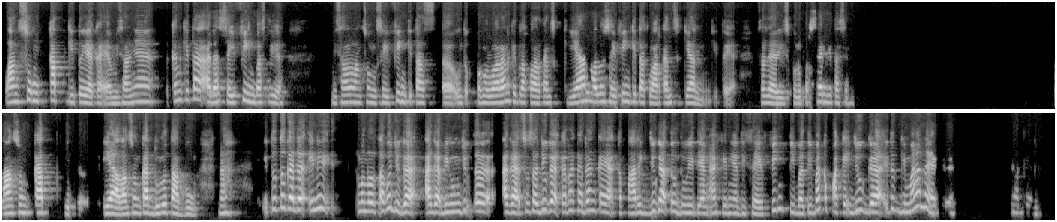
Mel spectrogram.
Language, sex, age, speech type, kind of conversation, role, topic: Indonesian, female, 25-29, conversation, unstructured, none, Apa hal yang paling menantang dalam mengatur keuangan pribadi?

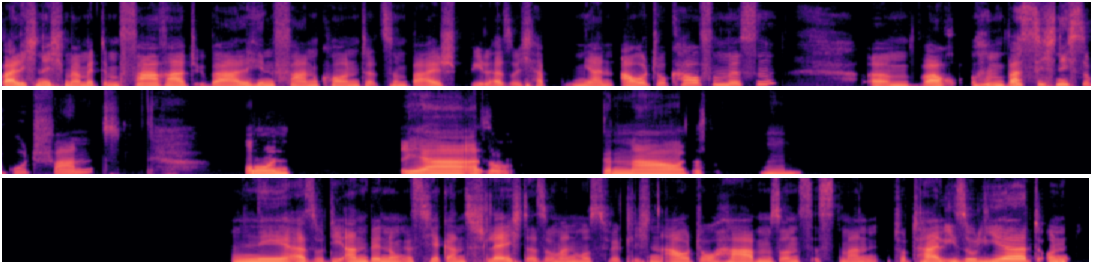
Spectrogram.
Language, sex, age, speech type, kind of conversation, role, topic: German, female, 35-39, conversation, unstructured, none, Was bevorzugst du: Stadtleben oder Landleben?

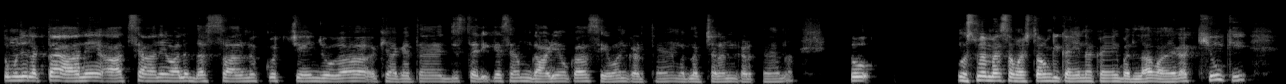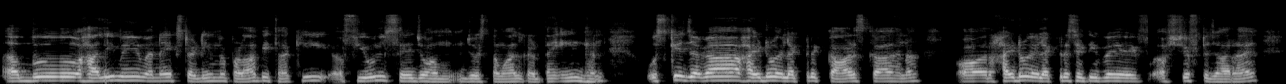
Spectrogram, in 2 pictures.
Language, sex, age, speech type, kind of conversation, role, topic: Hindi, male, 20-24, conversation, unstructured, none, कौन-सी नई तकनीक ने आपको सबसे ज़्यादा चौंकाया है?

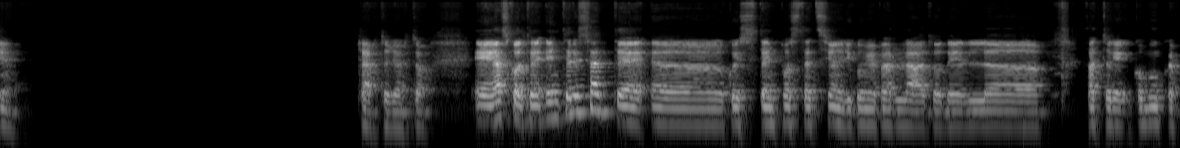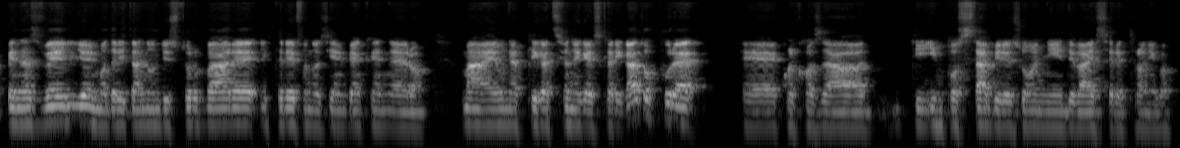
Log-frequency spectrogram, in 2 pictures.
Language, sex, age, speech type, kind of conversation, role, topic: Italian, male, 30-34, conversation, podcast, host, Come gestisci l’uso dello schermo e del telefono appena ti svegli?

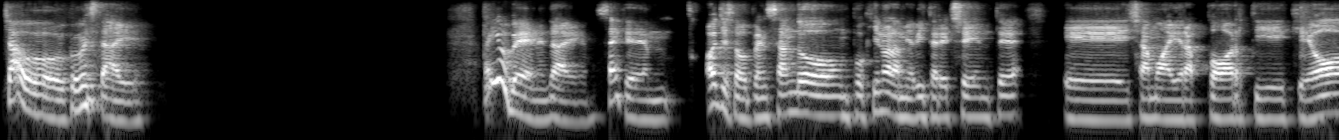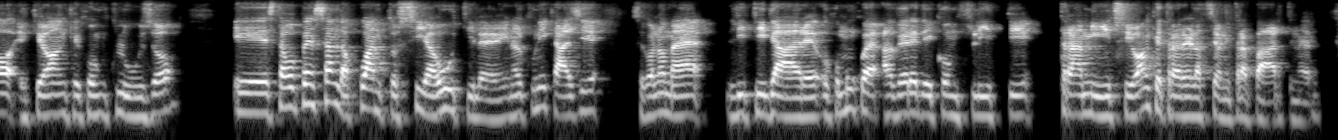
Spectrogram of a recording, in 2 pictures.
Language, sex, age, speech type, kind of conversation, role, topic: Italian, male, 25-29, conversation, unstructured, none, Perché a volte i conflitti possono far crescere le relazioni?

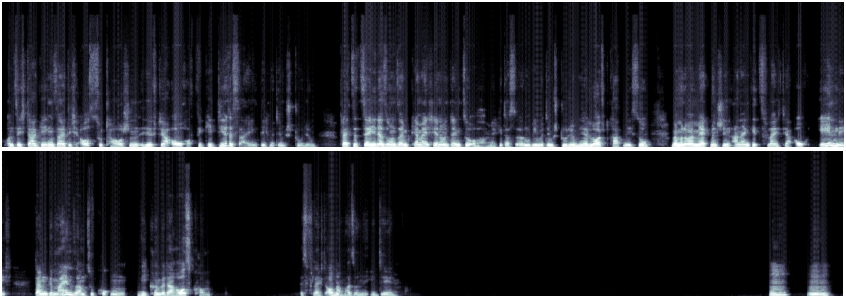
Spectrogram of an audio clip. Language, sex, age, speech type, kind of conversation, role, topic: German, female, 45-49, conversation, advice, advisor, Wie soll ich damit umgehen, wenn ich das Gefühl habe, Motivation und Sinn im Leben verloren zu haben?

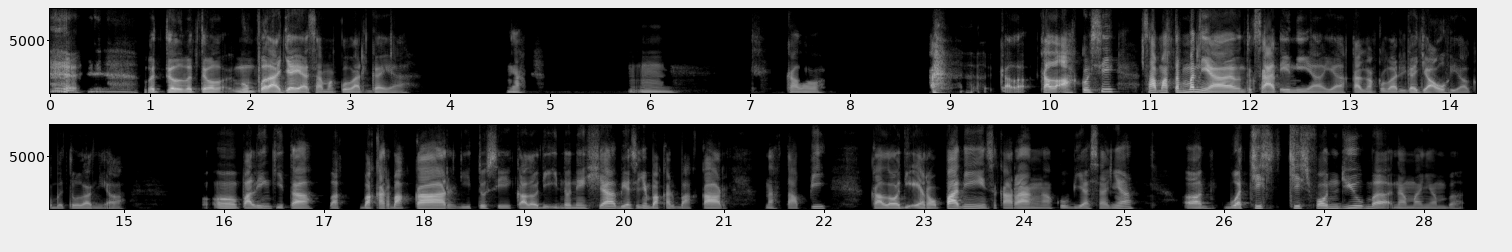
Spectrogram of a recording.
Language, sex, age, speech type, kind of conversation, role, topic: Indonesian, male, 20-24, conversation, unstructured, none, Masakan apa yang paling cocok disajikan untuk merayakan tahun baru?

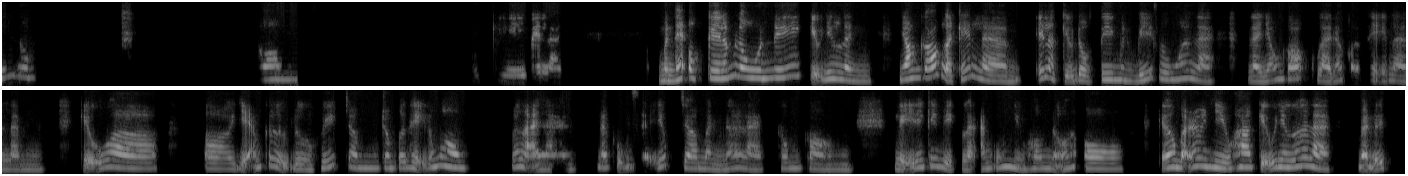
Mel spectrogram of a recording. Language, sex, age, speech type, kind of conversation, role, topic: Vietnamese, female, 25-29, conversation, advice, user, Làm sao để bớt cảm giác tội lỗi sau khi lỡ ăn quá nhiều một lần?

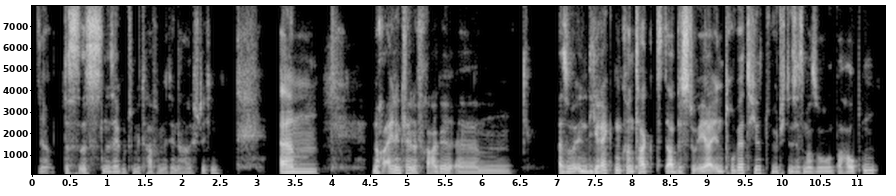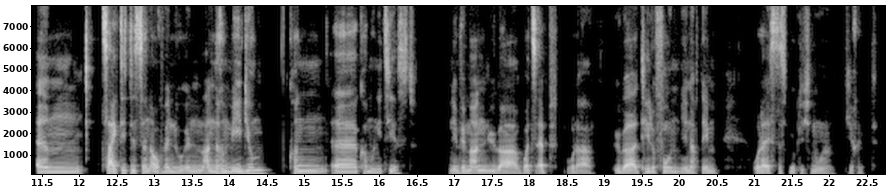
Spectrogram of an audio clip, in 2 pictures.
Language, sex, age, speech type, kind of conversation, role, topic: German, male, 20-24, conversation, advice, advisor, Wie kann ich damit umgehen, dass mich die direkte Rückmeldung meines Freundes verletzt?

